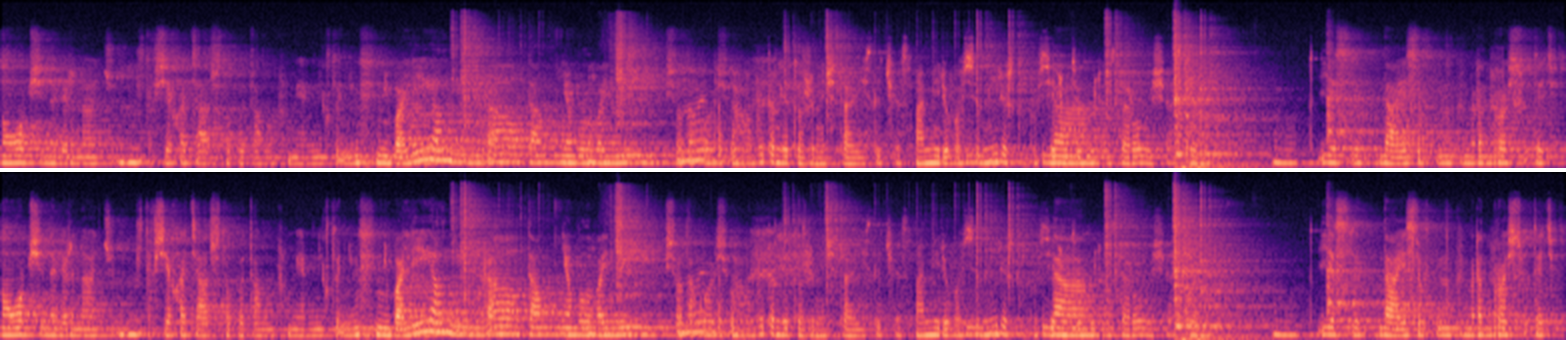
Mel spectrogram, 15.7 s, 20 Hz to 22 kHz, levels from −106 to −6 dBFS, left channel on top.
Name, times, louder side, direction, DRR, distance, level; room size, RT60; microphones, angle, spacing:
voice 1, 0.0-1.1 1.5-7.9 9.7-9.8 10.4-10.9 13.2-15.5, right 1 dB, 40° right, 5 dB, 1.5 m, -30 dB
sound 1, 4.5-5.4 6.0-6.5 7.8-8.5 8.7-9.8 10.1-10.2 11.0-11.4 11.7-12.5 13.3-13.4, right 1 dB, 20° right, 5.9 m, -35 dB
voice 2, 5.6-6.2 6.8-12.1 12.7-13.0 14.9-15.2, left 1 dB, 20° left, 10 dB, 0.9 m, -32 dB
24.5 x 20.0 x 9.5 m, 2.3 s
head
